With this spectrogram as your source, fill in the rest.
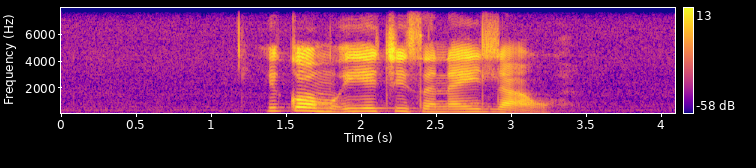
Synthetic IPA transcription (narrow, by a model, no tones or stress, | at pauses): ikʼɔmɔijet͡ʃʼisanajiɮa̰ːwɔ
